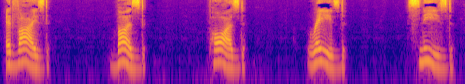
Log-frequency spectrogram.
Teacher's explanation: ED is pronounced like D after verbs ending with a Z sound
